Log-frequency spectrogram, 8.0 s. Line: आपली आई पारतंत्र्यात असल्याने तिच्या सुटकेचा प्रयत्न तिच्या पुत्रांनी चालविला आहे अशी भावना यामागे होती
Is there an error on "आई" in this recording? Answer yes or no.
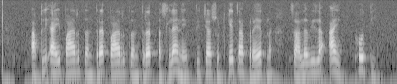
no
